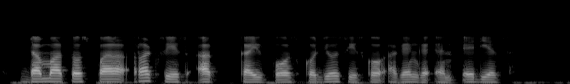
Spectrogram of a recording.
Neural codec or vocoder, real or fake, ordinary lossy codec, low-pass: none; real; none; 3.6 kHz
